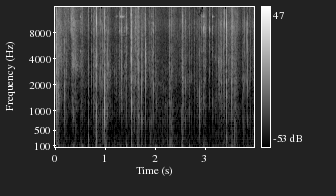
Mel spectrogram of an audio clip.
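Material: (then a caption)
Vinyl. A rainbow clear vinyl pencil case, rolled into a tube, is squeezed and crinkled in the hands. It makes a steady run of crisp, bright crackles and crinkles with little low end, the small sharp snaps coming irregularly and dying away at once.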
